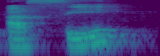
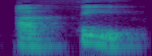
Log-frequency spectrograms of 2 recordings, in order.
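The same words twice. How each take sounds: First: The middle consonant is a plain 's' sound. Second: The middle consonant is a lisped 'th' sound.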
